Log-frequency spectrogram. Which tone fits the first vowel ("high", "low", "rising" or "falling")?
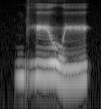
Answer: high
